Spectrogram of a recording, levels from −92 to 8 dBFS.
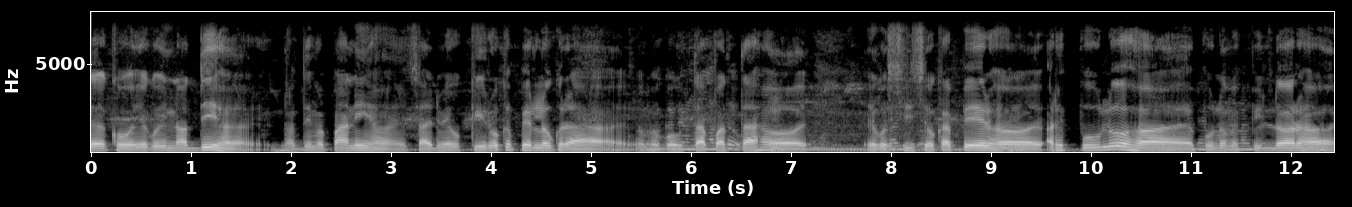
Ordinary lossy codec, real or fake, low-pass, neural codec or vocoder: none; real; 7.2 kHz; none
